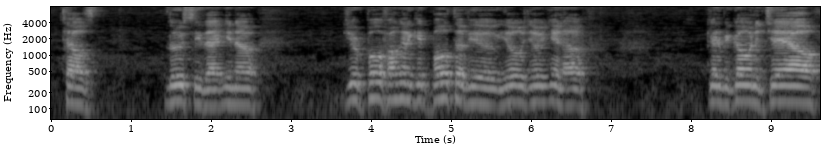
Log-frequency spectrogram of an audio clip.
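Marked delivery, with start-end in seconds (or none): none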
